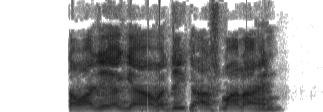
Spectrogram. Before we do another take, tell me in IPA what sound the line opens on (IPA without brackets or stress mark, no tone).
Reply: t̪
